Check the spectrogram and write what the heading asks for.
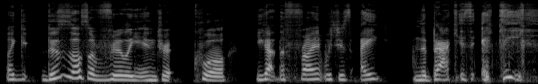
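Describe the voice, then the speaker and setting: A young woman streaming casually, excitable, often gasping and laughing, and swearing freely. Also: mid-range voice, moderate pace.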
